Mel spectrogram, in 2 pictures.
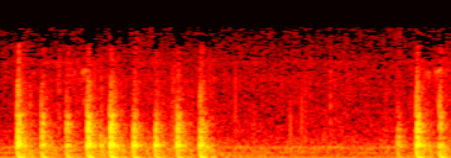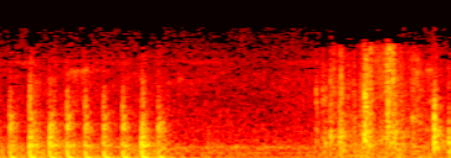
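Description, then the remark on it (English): Rapid, insistent knocking on the door of Ma Jarrett's boarding house in three bursts of about ten sharp raps each, loud, with brief pauses between bursts and no voices. “Knock on the door.”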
